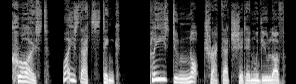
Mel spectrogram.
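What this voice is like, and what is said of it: Undisguised Cockney accent. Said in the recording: “the voice within was unmistakable. Cockney accent, undisguised.”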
